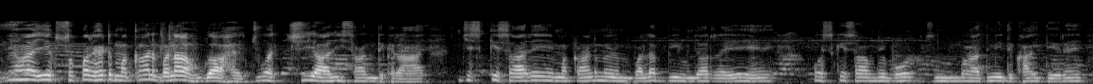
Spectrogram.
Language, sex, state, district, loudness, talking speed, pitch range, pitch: Hindi, male, Chhattisgarh, Bilaspur, -19 LUFS, 160 wpm, 155-190 Hz, 165 Hz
